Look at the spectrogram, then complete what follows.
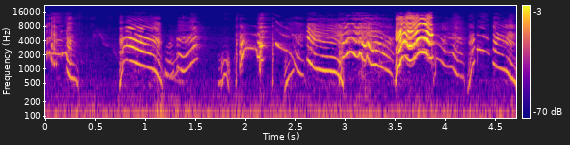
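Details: Parrot producing a varied run of loud, nasal, sliding squawks and warbling chatter that swoops up and down almost without pause, ending in a harsh burst.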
